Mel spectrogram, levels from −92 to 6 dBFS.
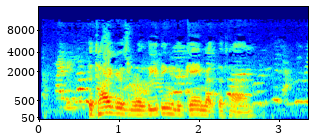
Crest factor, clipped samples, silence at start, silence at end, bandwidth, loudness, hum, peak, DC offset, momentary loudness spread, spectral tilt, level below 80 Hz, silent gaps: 14 dB; under 0.1%; 0.05 s; 0 s; 11 kHz; -15 LUFS; none; -2 dBFS; under 0.1%; 15 LU; -6.5 dB/octave; -52 dBFS; none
